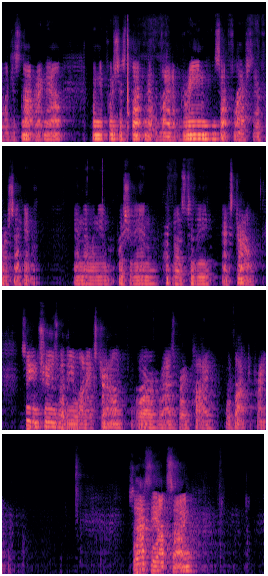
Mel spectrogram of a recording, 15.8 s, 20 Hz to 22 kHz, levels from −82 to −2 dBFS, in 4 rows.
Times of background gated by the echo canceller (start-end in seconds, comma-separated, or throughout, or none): none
